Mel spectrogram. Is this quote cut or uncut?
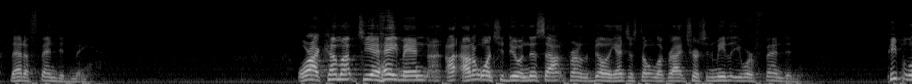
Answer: uncut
